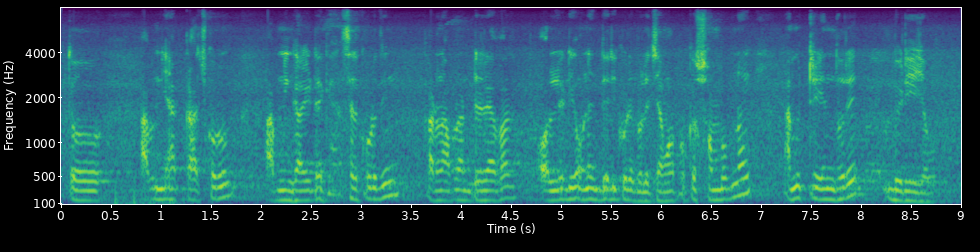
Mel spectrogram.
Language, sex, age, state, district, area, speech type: Bengali, male, 30-45, West Bengal, Purba Bardhaman, urban, spontaneous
